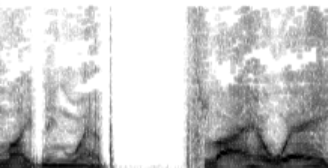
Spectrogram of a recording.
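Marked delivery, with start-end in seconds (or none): 1.2-2.2 raised, urgent warning call; restrained narrated cry of alarm; mild fearful cry. A narrator's reading. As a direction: cry out a warning with a touch of fear. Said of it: "she heard Ephron cry to her".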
